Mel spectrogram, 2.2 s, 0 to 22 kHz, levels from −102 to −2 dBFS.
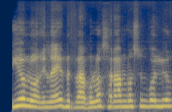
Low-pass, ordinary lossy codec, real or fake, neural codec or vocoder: none; none; fake; codec, 44.1 kHz, 2.6 kbps, DAC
